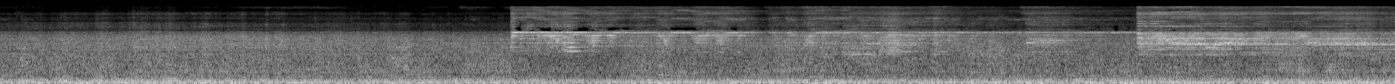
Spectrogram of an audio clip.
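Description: Freight cars of a long mixed freight train rolling past with a steady rumble of wheels on rail. About five seconds in, a high, steady squeal from the wheels sets in and grows louder near the end.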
